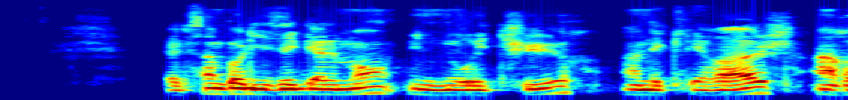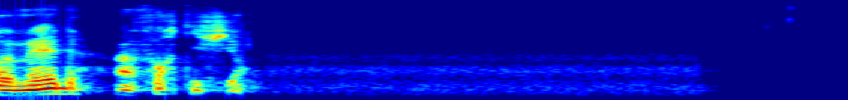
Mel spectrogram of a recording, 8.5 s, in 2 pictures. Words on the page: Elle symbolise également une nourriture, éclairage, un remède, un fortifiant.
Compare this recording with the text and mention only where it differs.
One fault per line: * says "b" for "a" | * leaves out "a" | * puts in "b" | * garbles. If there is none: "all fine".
* puts in "un"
